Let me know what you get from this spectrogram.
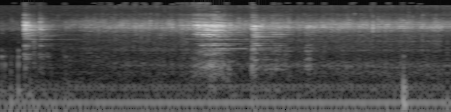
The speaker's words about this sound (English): All right, and some bubbling of pasta.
